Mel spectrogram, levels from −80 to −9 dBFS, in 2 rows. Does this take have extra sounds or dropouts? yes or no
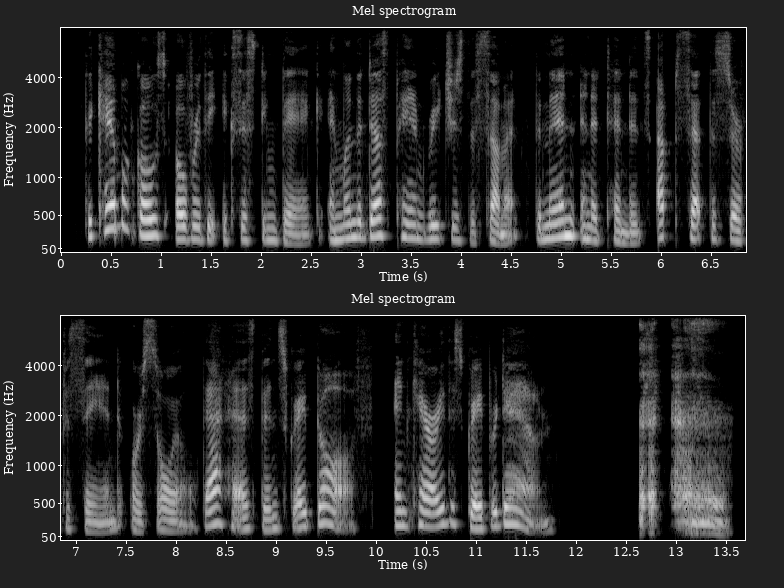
yes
